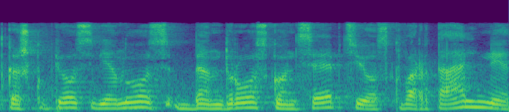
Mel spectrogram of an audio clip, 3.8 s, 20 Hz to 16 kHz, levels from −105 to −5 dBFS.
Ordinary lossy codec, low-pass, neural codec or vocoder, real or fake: MP3, 64 kbps; 7.2 kHz; none; real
